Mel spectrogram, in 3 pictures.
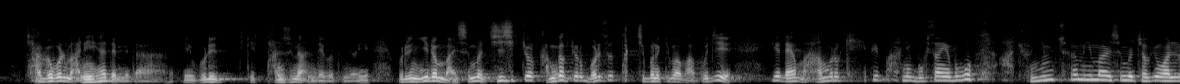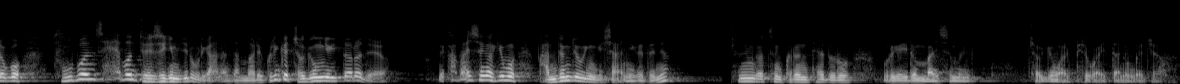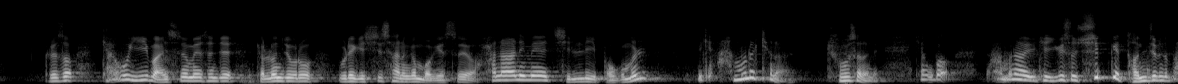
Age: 40-59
